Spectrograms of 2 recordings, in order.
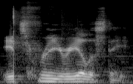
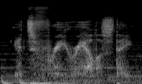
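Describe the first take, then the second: First: It is said in a normal voice. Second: It is said in a whisper.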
